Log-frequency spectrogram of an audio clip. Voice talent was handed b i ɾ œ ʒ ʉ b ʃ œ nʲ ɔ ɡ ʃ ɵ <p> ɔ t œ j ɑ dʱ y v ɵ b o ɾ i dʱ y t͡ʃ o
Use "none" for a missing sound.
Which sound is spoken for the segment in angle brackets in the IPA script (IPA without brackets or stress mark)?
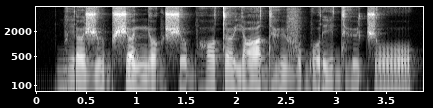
bʱ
